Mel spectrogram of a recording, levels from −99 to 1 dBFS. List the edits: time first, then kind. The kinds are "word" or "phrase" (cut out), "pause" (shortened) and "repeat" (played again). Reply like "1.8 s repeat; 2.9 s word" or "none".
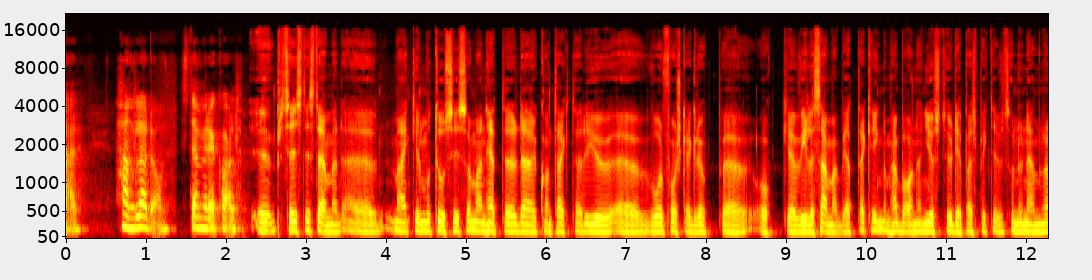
1.3 s pause; 2.3 s pause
